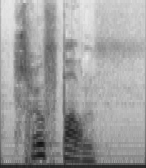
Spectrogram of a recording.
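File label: "schroefpalm", Dutch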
